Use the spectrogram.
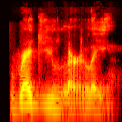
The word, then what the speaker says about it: regularly: The way it's supposed to be fully pronounced would be um, regularly. So it's already a difficult word to begin with. Regu, so like Q, Gu with a G sound. Regularly. That's the way that I would fully pronounce it.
